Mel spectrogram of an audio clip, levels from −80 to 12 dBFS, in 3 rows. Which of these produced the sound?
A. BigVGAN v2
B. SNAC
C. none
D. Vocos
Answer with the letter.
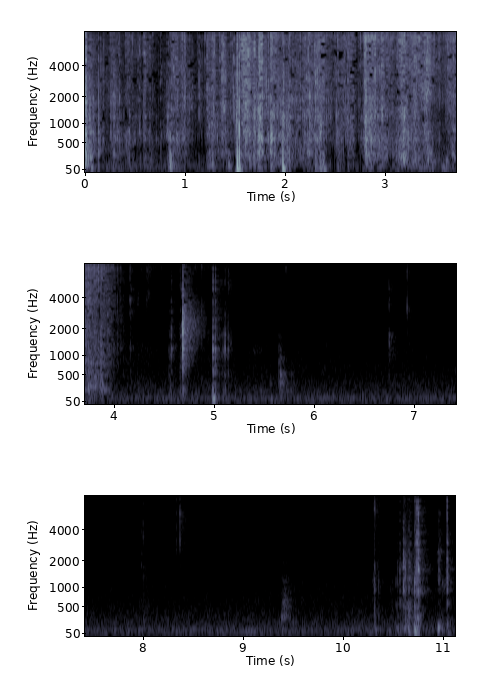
C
